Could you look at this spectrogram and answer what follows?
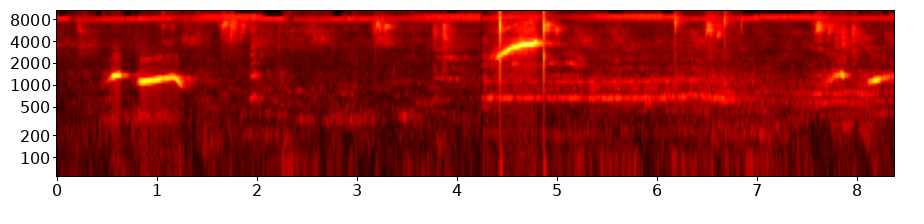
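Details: Pet Indian talking parrot (ringneck) alternating wavering mid-pitched whistled notes with one loud upward-sweeping squawk framed by sharp clicks, then more whistled notes near the end.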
